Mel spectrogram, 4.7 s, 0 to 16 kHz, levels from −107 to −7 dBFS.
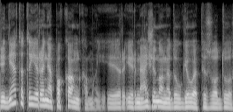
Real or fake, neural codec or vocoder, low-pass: fake; vocoder, 48 kHz, 128 mel bands, Vocos; 14.4 kHz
